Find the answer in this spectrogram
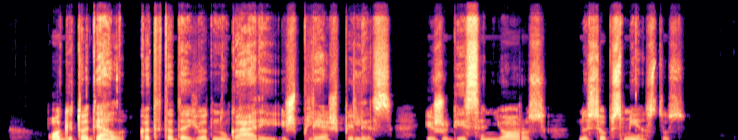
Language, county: Lithuanian, Vilnius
